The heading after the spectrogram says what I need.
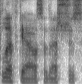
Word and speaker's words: Lithgow: words and stuff I I always said John Lithgow yeah it's go Lithgow but people I've C I've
